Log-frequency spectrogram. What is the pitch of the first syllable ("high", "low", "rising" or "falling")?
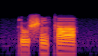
low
